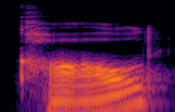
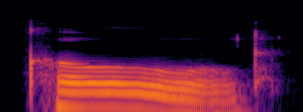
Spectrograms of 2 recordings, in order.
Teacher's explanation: Again, the first word, called, it's more open. Called, and it's back here.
